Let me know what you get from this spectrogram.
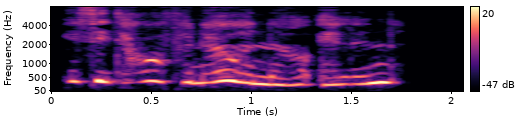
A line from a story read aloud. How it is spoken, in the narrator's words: she whispered in my ear at last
